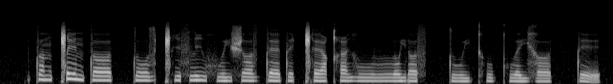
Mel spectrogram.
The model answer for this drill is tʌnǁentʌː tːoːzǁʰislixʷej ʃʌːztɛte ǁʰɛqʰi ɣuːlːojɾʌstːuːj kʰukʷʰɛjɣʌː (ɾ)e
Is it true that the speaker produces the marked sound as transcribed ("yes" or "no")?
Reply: no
